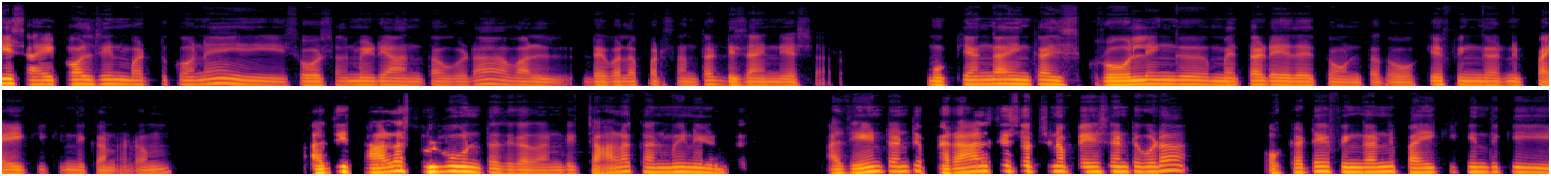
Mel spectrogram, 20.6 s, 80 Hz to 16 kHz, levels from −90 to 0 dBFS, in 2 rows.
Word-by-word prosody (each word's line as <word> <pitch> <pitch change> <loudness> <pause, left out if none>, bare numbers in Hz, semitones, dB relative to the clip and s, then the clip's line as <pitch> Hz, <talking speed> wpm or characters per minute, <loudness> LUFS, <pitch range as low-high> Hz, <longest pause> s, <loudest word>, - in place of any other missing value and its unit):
సైకాలజీని 145 +1 0
పట్టుకునే 135 +3 -6 0.2
ఈ - - -2 0.4
social 115 +1 -5
media 120 -1 -3
అంతా 110 +1 -9
కూడా 130 +7 -8 0.2
వాళ్ళు 115 -2 -5 0.3
డెవలపర్స్ 115 0 -6
అంతా 110 +5 -6
డిజైన్ 110 0 -2
చేసారు. 105 -2 -9 0.7
ముఖ్యంగా 145 +5 +1
ఇంక 140 +1 -1
ఈ - - -1
స్క్రోలింగు 140 +4 +2 0.2
మెథడ్ 125 +2 -2
ఏదైతే 115 -1 -3
ఉంటదో 105 0 -9
ఒకే 125 +4 -5
ఫింగర్‌ని 120 -2 -3
పైకి, 110 0 -2
కిందకి 110 0 -9
అనడం 105 +3 -9 1.1
అది 125 +8 +6
చాలా 145 +7 +7
సులువుగా 165 +2 +7
ఉంటుంది 130 -6 -1
కదండీ. 105 +1 -4
చాలా 150 +8 +1
కన్వీనియంట్. 145 -5 +1 0.6
అదేంటంటే 170 +8 +3
పారాలిసిస్ 165 +8 +4
ఓచ్చిన 175 +1 +1
పేషెంట్ 165 +1 +3
కూడా 185 +5 +4 0.7
ఒక్కటే 145 +7 0
ఫింగర్‌ని 155 +2 +4
పైకి 145 +1 0
కిందకీ 155 -1 -1
135 Hz, 115 wpm, -23 LUFS, 115-150 Hz, 1.1 s, చాలా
